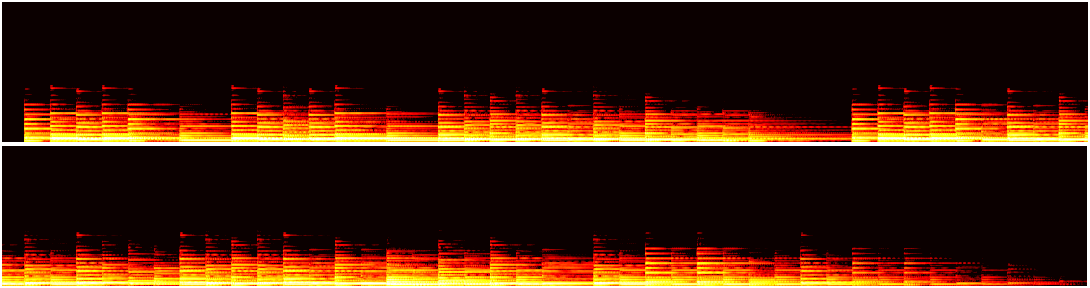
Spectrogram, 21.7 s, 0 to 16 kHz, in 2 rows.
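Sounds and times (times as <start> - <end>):
Christmas song for piano with prelude: 0.2 - 21.5.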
